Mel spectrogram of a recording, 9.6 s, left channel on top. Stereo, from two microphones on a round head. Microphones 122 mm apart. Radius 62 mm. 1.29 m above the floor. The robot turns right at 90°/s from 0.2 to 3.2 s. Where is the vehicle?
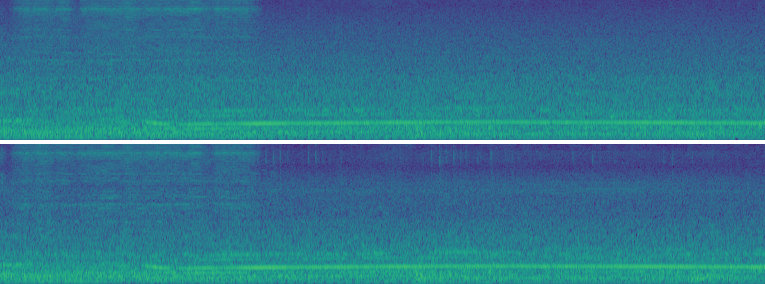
30° right; by 9.6 s 120° right.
